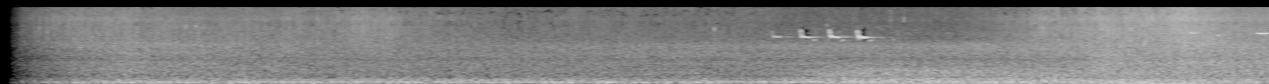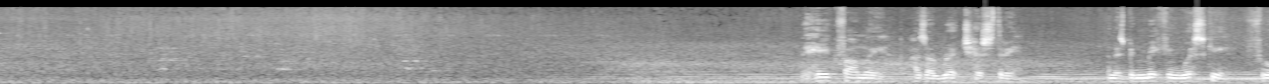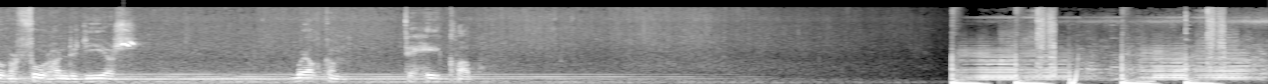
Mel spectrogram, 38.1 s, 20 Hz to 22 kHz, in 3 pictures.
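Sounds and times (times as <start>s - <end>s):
steady rushing noise: 7.5s - 14.2s, 17.4s - 33.4s
low steady hum: 7.7s - 13.3s, 18.8s - 32.9s.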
